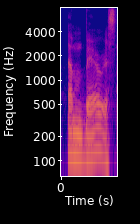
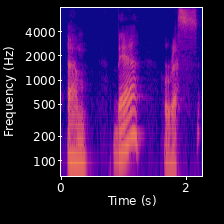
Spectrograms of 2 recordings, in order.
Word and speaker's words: embarrassed: Các bạn phát âm nó là embarrassed nha, đừng có embarrass, nó là embarrassed. Nhấn âm thứ hai, embarrassed.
